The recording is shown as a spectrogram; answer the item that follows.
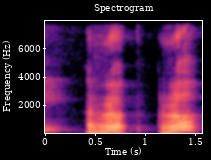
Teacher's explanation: र मूर्धन्य ध्वनि है तालव्य नहीं है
